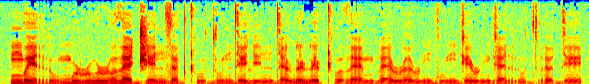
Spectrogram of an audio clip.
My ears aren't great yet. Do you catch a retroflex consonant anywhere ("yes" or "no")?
yes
